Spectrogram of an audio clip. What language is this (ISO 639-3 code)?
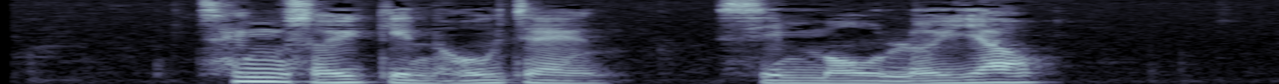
yue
